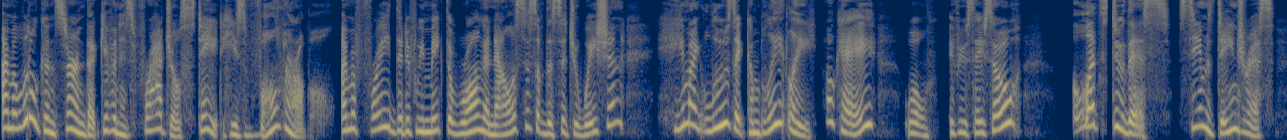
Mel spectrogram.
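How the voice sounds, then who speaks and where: A woman's voice: high voice, very animated, moderate pace, no room sound, clean studio sound. A woman playing an earnest, inquisitive detective in a video game, with theatrical, articulate and courteous delivery. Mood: anxious. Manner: theatrical, articulate, formal phrasing. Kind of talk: acted video game dialogue.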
